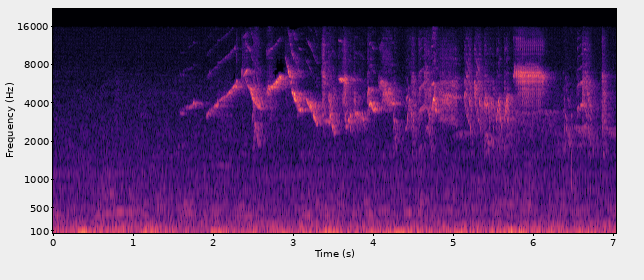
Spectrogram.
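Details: Captive white-collared seedeater, also known as argolinha branca or bico laranja, singing a run of fast high slurred whistles and clipped notes mid-clip, with steady low room hum underneath.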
